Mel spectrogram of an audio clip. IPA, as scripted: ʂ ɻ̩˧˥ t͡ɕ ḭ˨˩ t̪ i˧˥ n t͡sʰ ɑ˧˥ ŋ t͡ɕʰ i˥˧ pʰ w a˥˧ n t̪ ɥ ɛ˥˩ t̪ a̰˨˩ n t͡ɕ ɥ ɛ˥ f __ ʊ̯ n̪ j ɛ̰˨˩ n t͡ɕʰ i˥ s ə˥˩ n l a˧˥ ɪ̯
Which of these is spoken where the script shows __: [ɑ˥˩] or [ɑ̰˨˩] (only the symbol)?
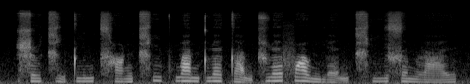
ɑ˥˩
